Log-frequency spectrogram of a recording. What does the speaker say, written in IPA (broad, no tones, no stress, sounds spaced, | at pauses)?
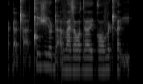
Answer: ɠ a̰ ʈʰ a̰ ǃ i ʒ i ʊ̯ ɖ a̰ v a z ɔ d ɐː ɪ̯ ɡ ɔ v ɐ ʈʰ ɐ ɾ ḭ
